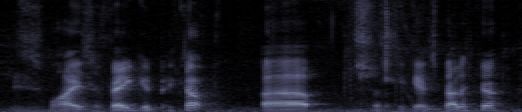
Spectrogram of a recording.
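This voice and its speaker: His fairly low voice races along, pushed and bright, while hay fever leaves his nose blocked. The man provides solo commentary on a recorded esports match that is casual and analytical, as if thinking aloud.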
